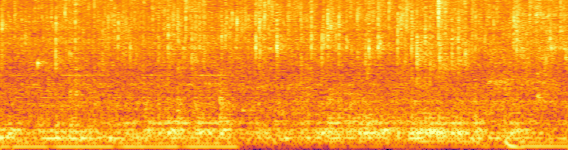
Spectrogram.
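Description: A kitchen tap runs in a steady, loud, close hiss of water falling into a sink, unbroken throughout with no voices.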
